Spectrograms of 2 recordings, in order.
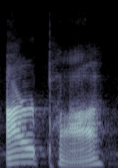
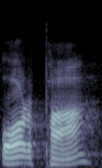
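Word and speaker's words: Orpah: tooth and that's why the name of this woman is not our paw spelled with an A but or paw spelled with an O it's a comet sawtooth so it's or paw and the name of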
